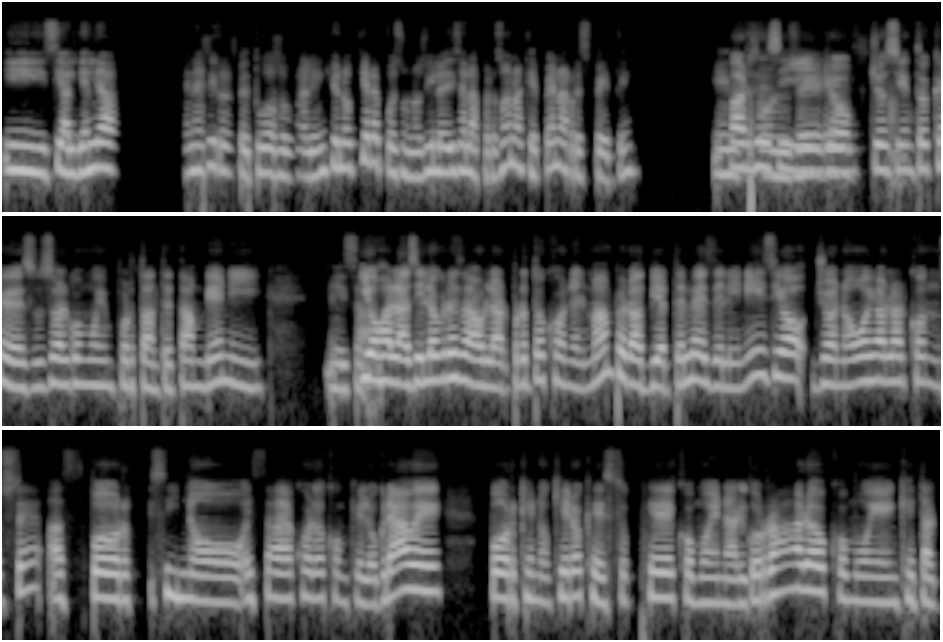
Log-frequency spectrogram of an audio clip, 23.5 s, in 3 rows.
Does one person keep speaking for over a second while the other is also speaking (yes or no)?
yes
